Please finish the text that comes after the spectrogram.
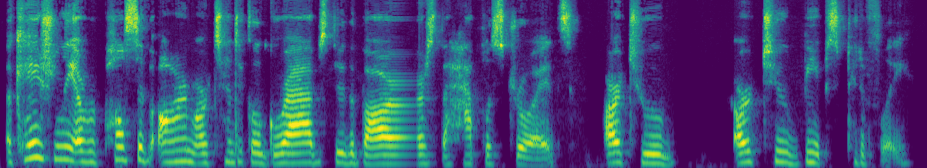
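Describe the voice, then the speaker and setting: A woman's voice: on the low side, normal speed, darkish tone, dry recording. A young woman reading stage directions as scripted narration for an online table read. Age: young adult. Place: room at home, on a video call.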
